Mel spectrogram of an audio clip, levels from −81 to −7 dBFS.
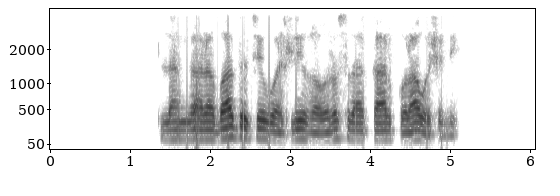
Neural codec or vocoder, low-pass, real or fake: none; 3.6 kHz; real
